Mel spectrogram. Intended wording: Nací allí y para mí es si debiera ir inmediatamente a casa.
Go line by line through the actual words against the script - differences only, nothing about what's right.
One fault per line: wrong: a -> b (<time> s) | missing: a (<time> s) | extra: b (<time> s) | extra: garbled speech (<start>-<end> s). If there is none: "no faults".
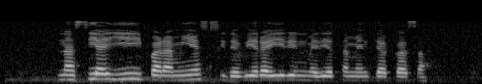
no faults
